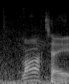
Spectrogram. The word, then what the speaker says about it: Latte: Uh, I'm going to say Latte Dur. It could be Latad or something. I'm not sure what the pronunciation of your name is, but thank you very much for the follow. I appreciate it. Welcome to stream. Please correct me on your pronunciation of your name if I got it wrong, cuz I'm sure I did. Latte. It is Latte.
